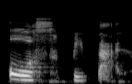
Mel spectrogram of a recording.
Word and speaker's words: hospital: i know el hospital whenever we use the h in espanol is silent so we don't it's there but we're going to pretend it's not there and just say el hospital i gotta check this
